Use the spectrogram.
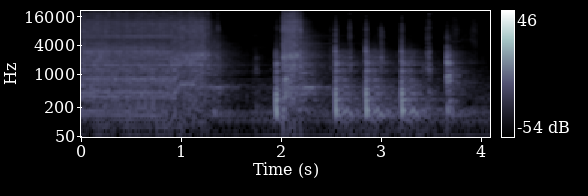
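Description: Loosening 14mm bolts on a 1997-2001 Lexus ES300 during a rear strut job: a sustained loud power-tool whir ends, then a series of sharp rattling impact bursts follow at roughly half-second intervals, close by.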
